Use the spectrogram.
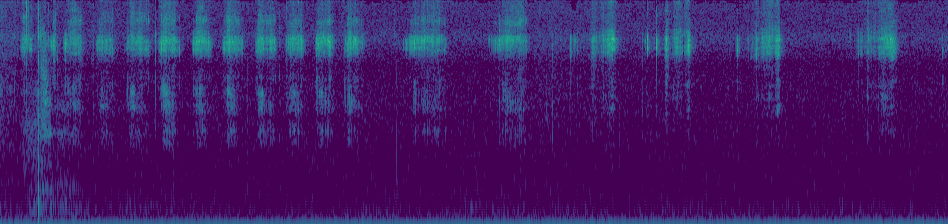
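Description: Soft, rapid bristle strokes from a brow brush sweeping over eyebrows one final time, a steady run of short scratchy swishes, quiet, with no talking.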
